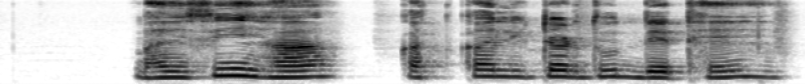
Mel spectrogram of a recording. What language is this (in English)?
Chhattisgarhi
